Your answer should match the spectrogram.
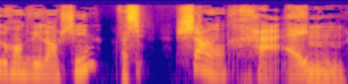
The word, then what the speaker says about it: Shanghai: vas Shangai Shangai ouais souvent j'entends les Français qui prononcent Shangai norm parce que la transcription phonétique c'est il y a un G ouais c'est S a N G et H a I en chinois h c'est donc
